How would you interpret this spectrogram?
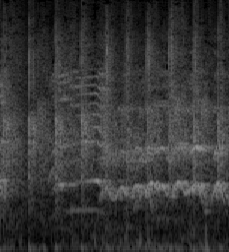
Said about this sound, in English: A round of applause for our panelists.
